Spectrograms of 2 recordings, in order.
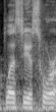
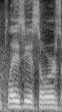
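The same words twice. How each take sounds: First: Plesiosaur with a short "e", PLESS-ee-uh-sor; alternate pronunciation. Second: Plesiosaurs with a long "ay", PLAY-zee-uh-sors; alternate pronunciation. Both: Real, not acted. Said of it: "I don't know how you pronounce it".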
